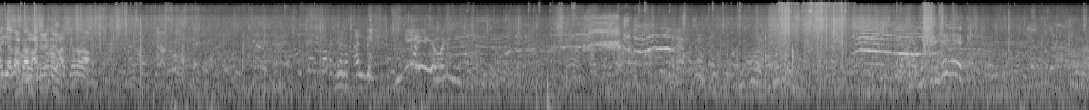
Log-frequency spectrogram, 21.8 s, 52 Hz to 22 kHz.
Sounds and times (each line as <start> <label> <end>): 0.0 crowed is passing by 21.7
8.9 crying child 13.6
17.0 crying child 18.8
